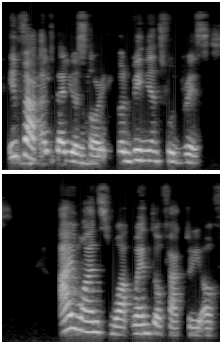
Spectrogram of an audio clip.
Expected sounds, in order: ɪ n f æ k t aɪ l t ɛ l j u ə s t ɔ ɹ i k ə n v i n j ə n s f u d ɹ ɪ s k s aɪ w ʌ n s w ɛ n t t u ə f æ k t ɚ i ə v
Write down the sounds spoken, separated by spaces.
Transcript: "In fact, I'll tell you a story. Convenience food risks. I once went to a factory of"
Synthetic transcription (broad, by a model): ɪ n f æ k t aɪ l t ɛ l j u ə s t ɔ ɹ i k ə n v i n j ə n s f u d ɹ ɪ s k s aɪ w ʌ n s w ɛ n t t u ə f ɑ k t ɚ i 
